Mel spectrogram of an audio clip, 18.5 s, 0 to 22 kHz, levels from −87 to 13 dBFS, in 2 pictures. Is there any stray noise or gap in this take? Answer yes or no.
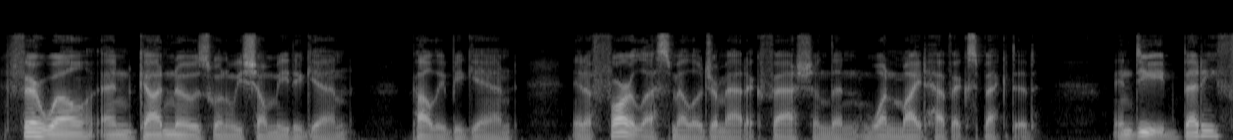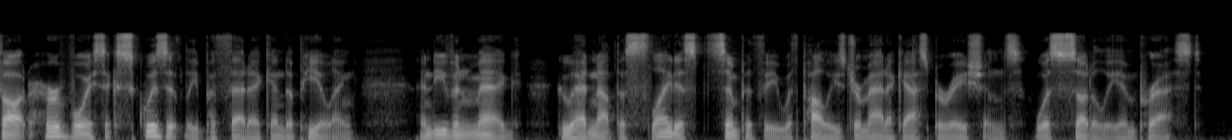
no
